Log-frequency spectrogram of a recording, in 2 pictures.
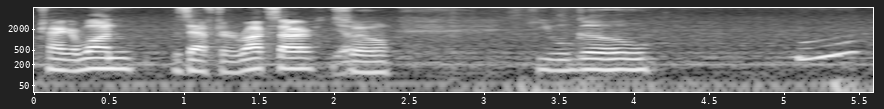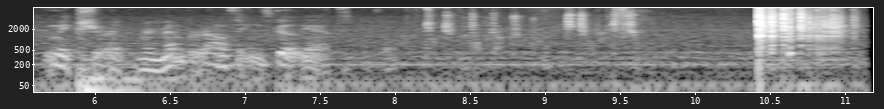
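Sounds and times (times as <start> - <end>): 
speech: 0.1 - 2.7, 3.4 - 4.3, 5.1 - 7.9
dice rolling on a hard table: 10.5 - 11.1.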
